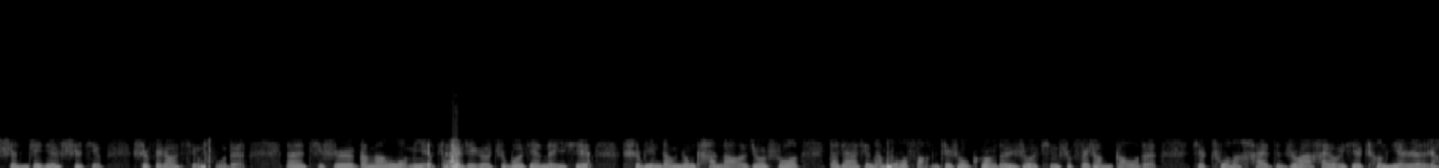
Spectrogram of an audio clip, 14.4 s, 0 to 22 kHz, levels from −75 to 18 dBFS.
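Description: GSM full-rate codec coding runs throughout: the speech is rebuilt from a vocal-tract model driven by sparse pulses, with nothing above 4 kHz, leaving a plainly buzzy, gravelly roughness. GSM bit errors strike at 1.96 to 2.15 s, 4.23 to 4.67 s, 5.88 to 5.99 s and 8.74 to 9.03 s. Corrupted filter, pitch and gain values distort whole frames, so the speech breaks into squawks, pops and gargling.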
